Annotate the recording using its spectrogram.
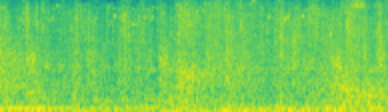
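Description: Hooves of a galloping horse thud steadily.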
